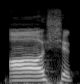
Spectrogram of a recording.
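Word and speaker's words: âşık: No, it's not fronted A. It's aşık. – So a long A.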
